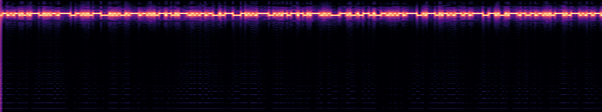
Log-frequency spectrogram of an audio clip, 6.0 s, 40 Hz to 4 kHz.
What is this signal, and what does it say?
RTTY, about 45.45 baud. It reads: DESTROYER ESCORTS EXHAUSTED THEIR
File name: fsk170 / USS-New-Jersey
